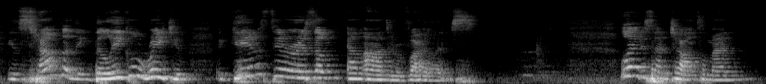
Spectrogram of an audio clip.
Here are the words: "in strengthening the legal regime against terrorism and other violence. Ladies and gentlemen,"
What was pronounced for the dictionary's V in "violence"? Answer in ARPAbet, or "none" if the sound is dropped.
V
